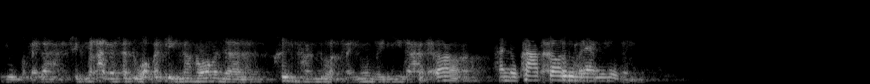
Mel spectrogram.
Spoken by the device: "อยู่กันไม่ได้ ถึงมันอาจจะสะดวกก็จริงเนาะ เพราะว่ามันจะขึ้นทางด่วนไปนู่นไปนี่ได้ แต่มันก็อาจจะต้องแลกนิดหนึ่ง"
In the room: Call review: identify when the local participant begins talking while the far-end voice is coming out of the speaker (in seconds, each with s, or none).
4.2 s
